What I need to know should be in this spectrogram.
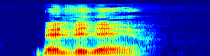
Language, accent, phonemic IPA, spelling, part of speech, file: French, France, /bɛl.ve.dɛʁ/, belvédère, noun, LL-Q150 (fra)-belvédère.wav
- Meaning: 1. belvedere, gazebo 2. the plant belle-à-voir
